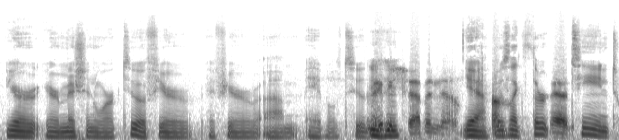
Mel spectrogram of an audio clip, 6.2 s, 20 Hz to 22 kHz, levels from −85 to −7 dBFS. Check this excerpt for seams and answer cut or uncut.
cut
